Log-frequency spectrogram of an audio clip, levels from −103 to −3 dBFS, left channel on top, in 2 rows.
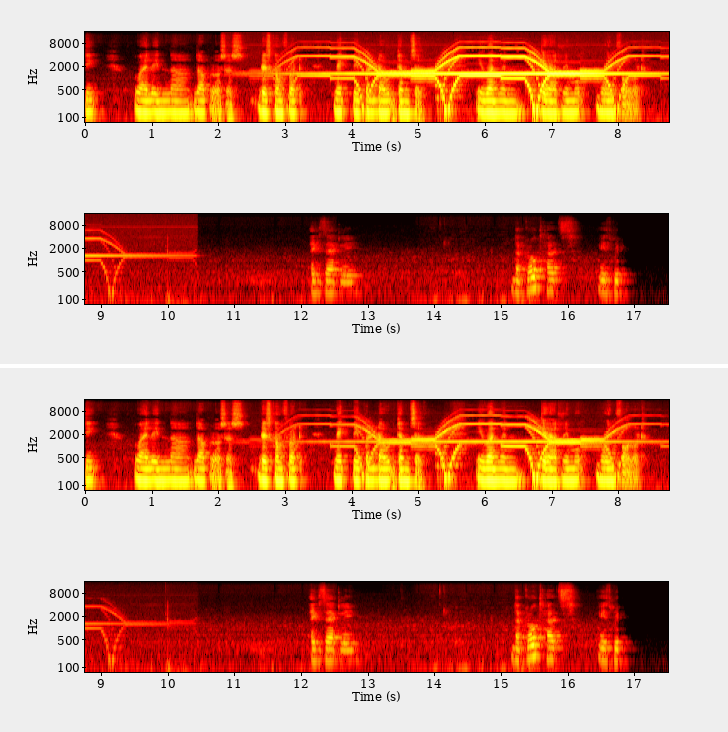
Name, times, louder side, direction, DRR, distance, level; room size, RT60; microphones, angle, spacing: voice 1, 0.0-5.1 5.5-8.4, right 1 dB, 10° right, 0.5 m, -32 dB
Keyboard (musical), 2.8-9.4, left 9 dB, 40° left, 0.9 m, -25 dB
voice 2, 12.1-12.9 15.1-16.1 16.5-16.8, right 3 dB, 80° right, 1.5 m, -39 dB
14.5 x 8.8 x 4.3 m
head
